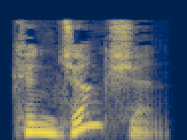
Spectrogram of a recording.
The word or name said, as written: conjunction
